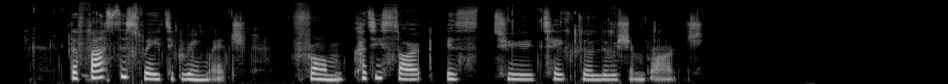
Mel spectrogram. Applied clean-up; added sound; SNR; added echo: neural mask model Resemble Enhance denoiser.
